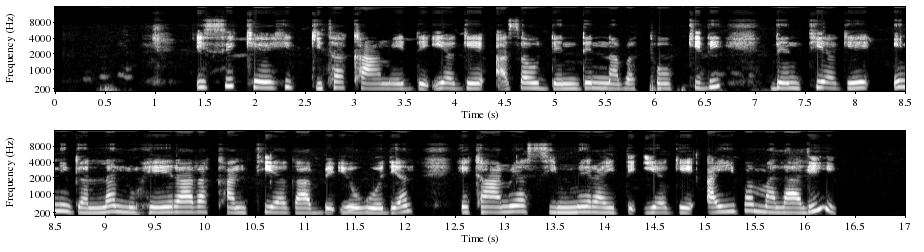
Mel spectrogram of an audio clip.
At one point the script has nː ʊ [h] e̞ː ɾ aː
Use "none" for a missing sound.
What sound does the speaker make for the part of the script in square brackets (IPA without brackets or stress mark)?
h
